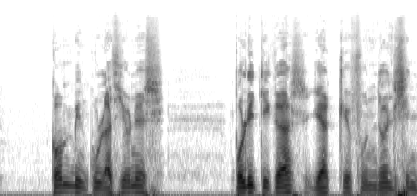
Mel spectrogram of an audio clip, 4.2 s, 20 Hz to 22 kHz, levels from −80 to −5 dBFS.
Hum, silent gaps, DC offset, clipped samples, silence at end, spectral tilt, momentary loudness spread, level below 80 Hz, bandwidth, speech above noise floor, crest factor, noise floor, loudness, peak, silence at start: none; none; under 0.1%; under 0.1%; 0 s; -6.5 dB/octave; 8 LU; -30 dBFS; 15 kHz; 25 dB; 16 dB; -43 dBFS; -20 LUFS; -4 dBFS; 0 s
